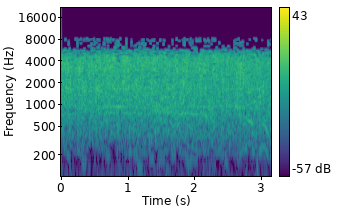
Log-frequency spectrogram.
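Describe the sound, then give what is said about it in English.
An audience applauds as a vote for contestant number 3 to break a tie, in a dense, steady wash of clapping that holds at an even, fairly loud level for the whole stretch, with no voices over it. “Your applause only again for number 3”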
